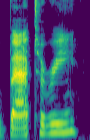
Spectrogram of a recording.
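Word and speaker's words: Báthory: her as Elizabeth battery so they separated her last name the syllables bat and H was separate so battery it's not a th sound it's like two separate but yeah I'm going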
